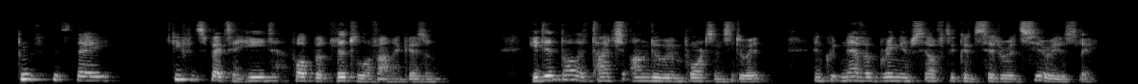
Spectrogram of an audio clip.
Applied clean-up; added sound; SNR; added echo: neural mask model DeepFilterNet 3.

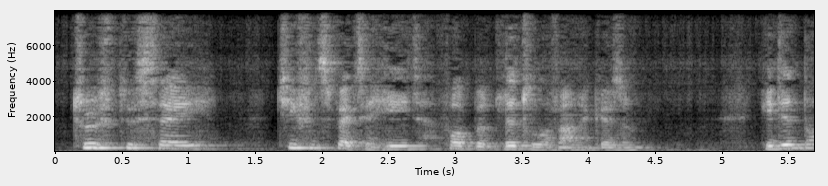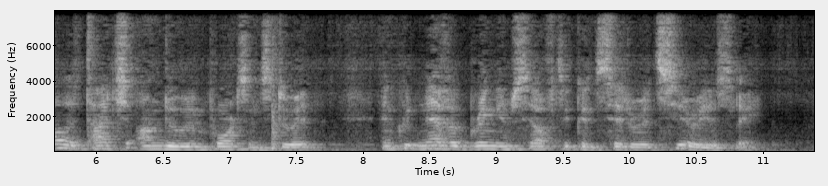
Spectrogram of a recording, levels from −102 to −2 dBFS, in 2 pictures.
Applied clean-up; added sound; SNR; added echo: neural separator model SepFormer DNS4.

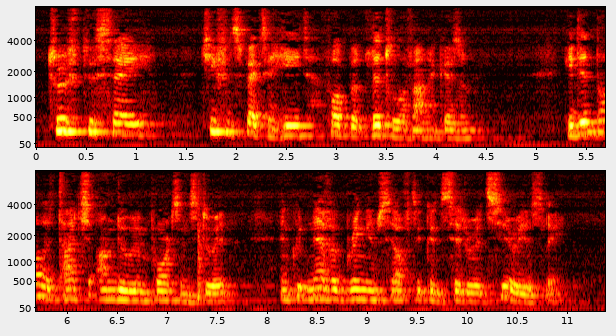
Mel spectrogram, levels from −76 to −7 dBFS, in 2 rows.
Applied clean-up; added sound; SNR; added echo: none; Drum; 18 dB; reverberation time 0.2 s.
